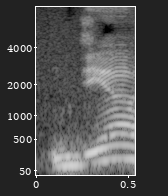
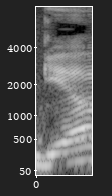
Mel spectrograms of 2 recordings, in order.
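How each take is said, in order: First: ज्या said as "jya", j joined to y; correct Sanskrit pronunciation. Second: ज्ञा said as "gya"; common pronunciation. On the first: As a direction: start ज्या with a j sound, not g. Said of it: "सही उच्चारण". (ज्या में ज और य का मिला उच्चारण) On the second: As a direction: start ज्ञा with a hard g, then y. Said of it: "ज्ञा भी बोल देते हैं". (ज्ञा का प्रचलित "ग्या" उच्चारण) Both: Shown as a demonstration.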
